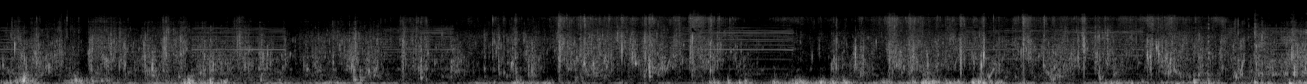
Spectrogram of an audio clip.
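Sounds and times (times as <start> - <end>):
footsteps sloshing through water: 0.0 - 13.0.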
